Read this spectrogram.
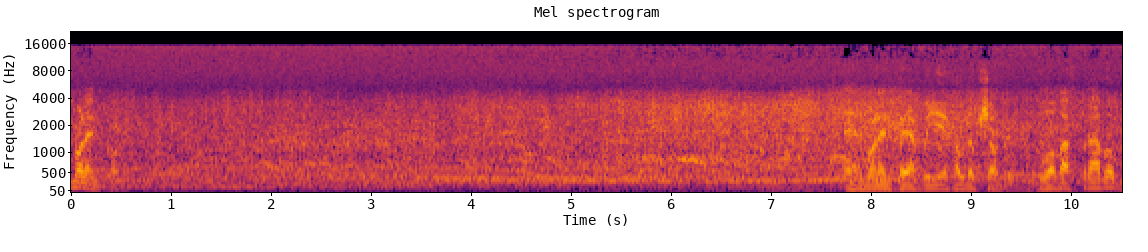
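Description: Motorcycle engines roar and whine as they race past.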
